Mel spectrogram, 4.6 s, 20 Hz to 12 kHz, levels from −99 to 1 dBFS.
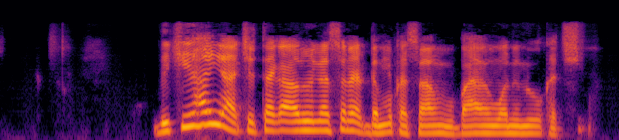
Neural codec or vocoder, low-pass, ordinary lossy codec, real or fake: codec, 16 kHz, 1 kbps, FreqCodec, larger model; 7.2 kHz; MP3, 64 kbps; fake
